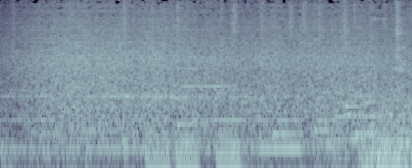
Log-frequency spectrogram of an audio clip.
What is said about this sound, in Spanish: Cuando el viento sopla sobre la superficie oceánica, surgen olas. Estas olas contienen mucha energía que podemos utilizar.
